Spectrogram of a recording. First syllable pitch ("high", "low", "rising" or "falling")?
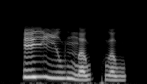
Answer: high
